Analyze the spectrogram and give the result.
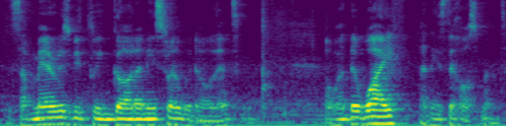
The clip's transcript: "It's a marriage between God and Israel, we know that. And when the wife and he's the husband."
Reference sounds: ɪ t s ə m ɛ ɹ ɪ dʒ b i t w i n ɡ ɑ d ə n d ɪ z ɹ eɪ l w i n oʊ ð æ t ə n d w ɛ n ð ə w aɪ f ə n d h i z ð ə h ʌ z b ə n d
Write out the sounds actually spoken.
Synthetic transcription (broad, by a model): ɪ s ə m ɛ ɹ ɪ z b i t w i n ɡ ɑ d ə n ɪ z ɹ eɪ l w i n oʊ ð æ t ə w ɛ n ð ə w aɪ f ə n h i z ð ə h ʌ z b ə n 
